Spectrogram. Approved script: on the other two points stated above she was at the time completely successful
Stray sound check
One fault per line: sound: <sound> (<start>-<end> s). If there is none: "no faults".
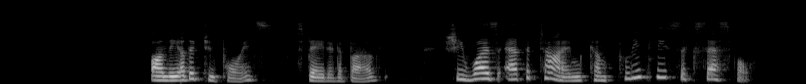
no faults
